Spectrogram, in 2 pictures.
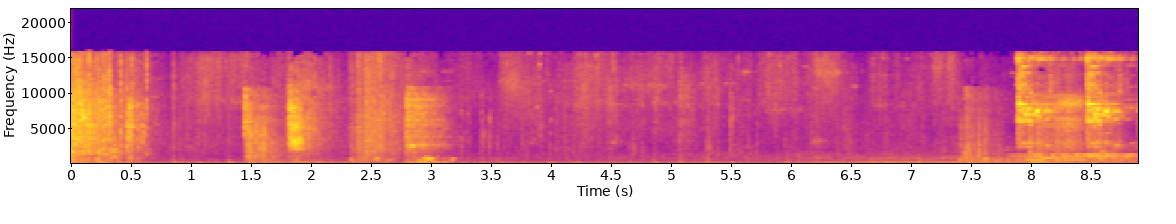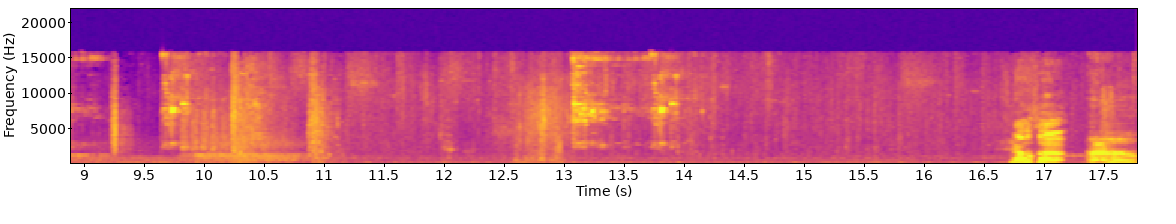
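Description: Magic spells and combat sound effects from a game crackle and thud.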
